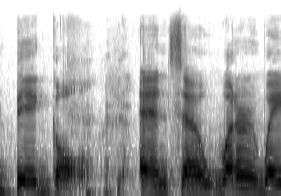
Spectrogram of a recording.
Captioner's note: laugh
